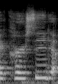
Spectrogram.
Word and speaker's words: Accursed: cursed some people say a cursed some people say a cursed it has multiple pronunciations I can never say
